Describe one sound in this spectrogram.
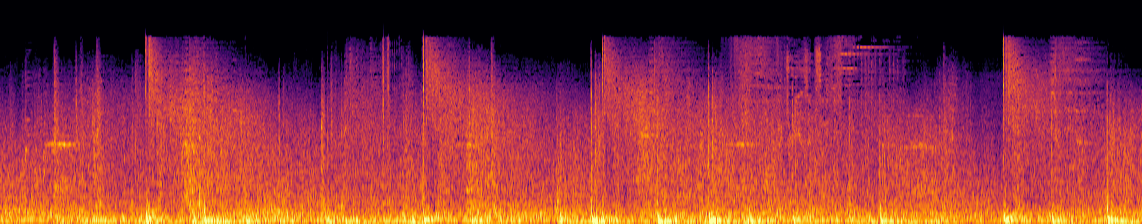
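Heavy guns fire and shells explode with deep booms.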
